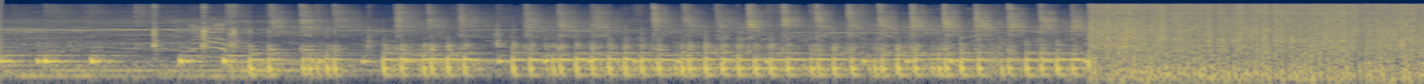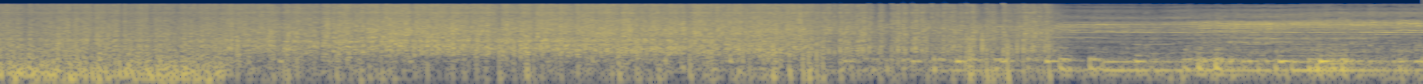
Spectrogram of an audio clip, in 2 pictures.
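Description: A long string of firecrackers going off in one dense, continuous crackle for about fourteen seconds. Before it comes loud music with a fast, regular beat, and the music returns near the end.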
